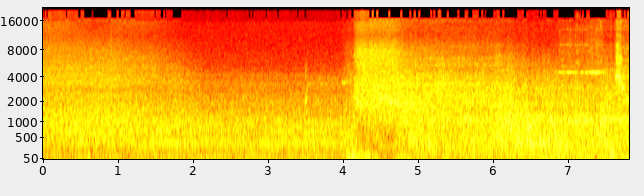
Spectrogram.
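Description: A subway train rolls along in the video game Max Payne, a steady rumbling ride with rail noise that swells louder midway as the cars pick up clatter and hiss, continuous and close.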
